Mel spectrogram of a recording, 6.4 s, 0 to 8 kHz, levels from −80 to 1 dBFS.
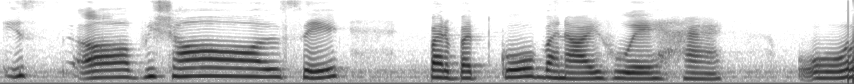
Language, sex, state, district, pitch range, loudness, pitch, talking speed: Hindi, female, Odisha, Khordha, 225-280 Hz, -16 LUFS, 250 Hz, 95 wpm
